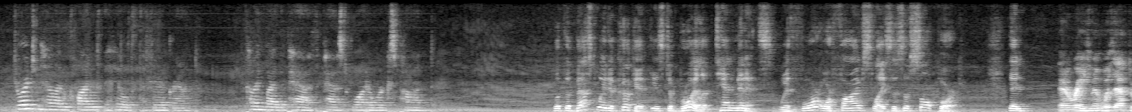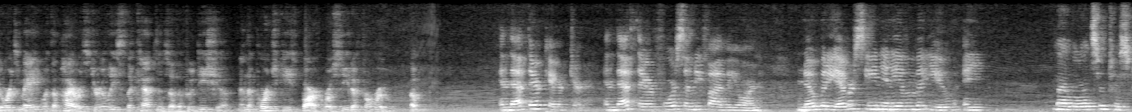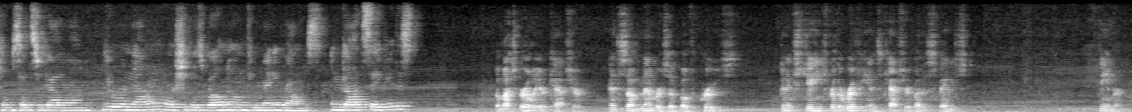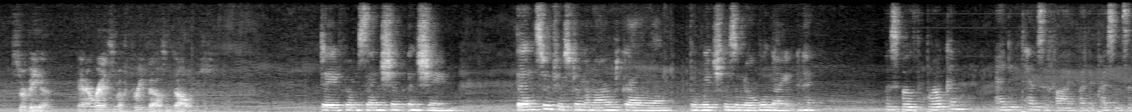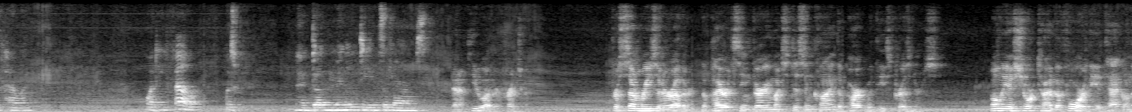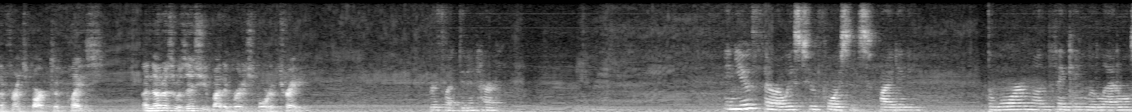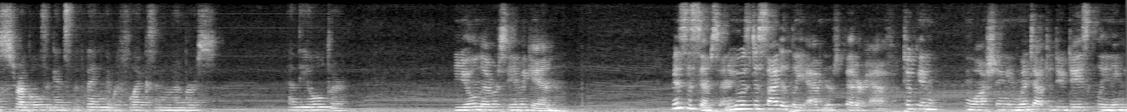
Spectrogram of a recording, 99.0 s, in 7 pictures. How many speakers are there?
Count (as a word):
five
